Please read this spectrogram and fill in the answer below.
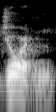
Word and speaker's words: Jorphdan: Then, last night, Jordan, the PH is silent, reported on social media that Wizards of the Coast had issued a copyright strike on his PHB video.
